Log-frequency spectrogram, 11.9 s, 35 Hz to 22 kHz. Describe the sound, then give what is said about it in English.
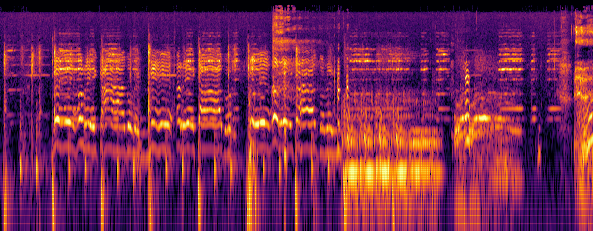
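At the end of a folk-style song recorded by a child of about 8 or 9, wavering, sung-like tones give way to a loud, buzzy growl imitating a lion's roar, followed by a higher trumpeting call mimicking an elephant, all fairly loud. “Quite dramatic at the end there, where a lion and an elephant suddenly came into the picture and no doubt ruined the merry gathering.”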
